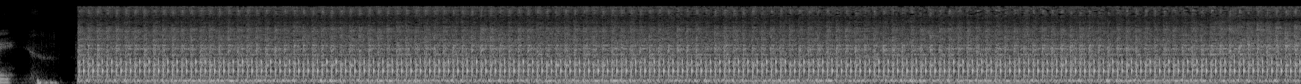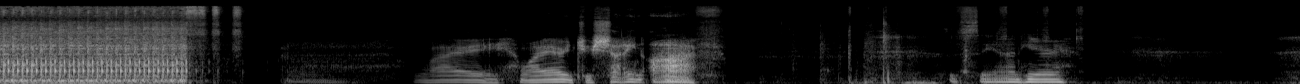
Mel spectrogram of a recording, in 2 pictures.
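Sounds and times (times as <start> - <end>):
air compressor running: 0.7 - 15.5.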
